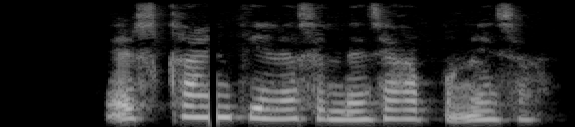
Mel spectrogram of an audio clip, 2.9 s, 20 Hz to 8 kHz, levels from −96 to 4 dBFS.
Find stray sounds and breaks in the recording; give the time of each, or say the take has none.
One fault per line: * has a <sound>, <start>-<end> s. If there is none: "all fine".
* has a dropout, 1.0-1.1 s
